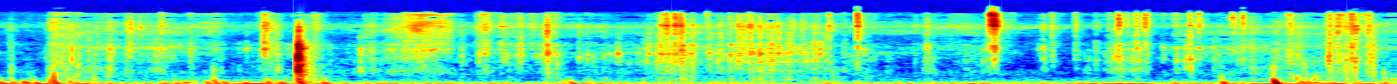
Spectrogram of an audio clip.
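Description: Plastic zip-top bag of pink rust-remover being handled by rubber-gloved hands: the plastic crinkles and rustles, with scattered sharp clicks and light knocks, the loudest about a second and a half in, as the bag's zipper is worked shut.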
